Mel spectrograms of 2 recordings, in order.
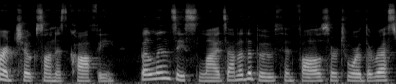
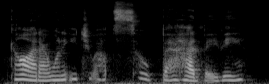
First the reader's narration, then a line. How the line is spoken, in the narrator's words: she mutters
